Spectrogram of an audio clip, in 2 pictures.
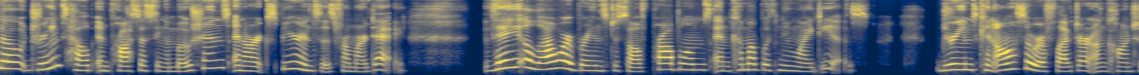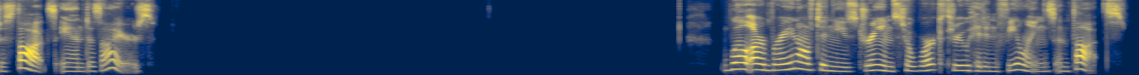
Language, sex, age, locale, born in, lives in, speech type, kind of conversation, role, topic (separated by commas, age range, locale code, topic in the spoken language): English, female, 25-29, en-US, United States, United States, read, expert-assistant, expert, What is the significance of dreams in psychology?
